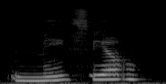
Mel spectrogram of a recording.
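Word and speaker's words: Maceo: last name it's uh i don't want to mispronounce it it's mayceo m-a-c-e-o m-a-c-o west west give a shout-out to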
